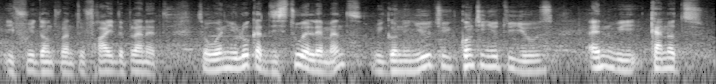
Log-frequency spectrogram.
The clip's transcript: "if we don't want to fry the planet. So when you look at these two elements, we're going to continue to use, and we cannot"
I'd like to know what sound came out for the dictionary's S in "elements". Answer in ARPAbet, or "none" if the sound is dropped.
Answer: S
